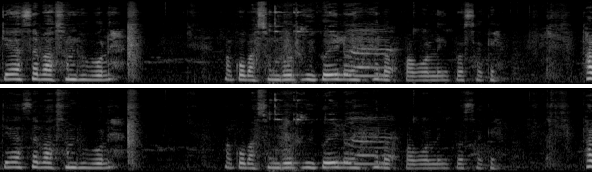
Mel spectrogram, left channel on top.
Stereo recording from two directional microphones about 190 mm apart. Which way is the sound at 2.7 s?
20° left (ahead or behind).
